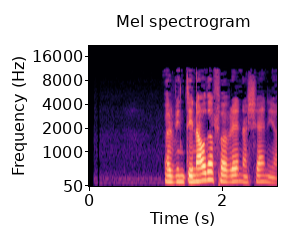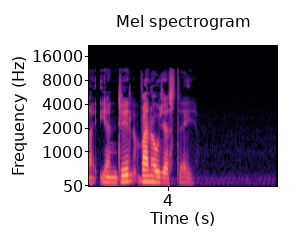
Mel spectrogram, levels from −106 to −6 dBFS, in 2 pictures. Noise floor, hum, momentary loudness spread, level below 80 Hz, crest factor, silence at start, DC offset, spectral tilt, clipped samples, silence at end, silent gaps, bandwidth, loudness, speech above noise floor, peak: -77 dBFS; none; 20 LU; -70 dBFS; 22 dB; 1.15 s; under 0.1%; -6.5 dB/octave; under 0.1%; 1.35 s; none; 11.5 kHz; -21 LUFS; 55 dB; -2 dBFS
